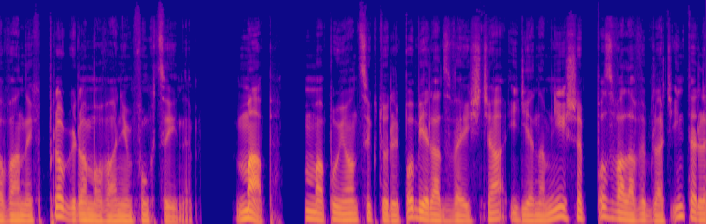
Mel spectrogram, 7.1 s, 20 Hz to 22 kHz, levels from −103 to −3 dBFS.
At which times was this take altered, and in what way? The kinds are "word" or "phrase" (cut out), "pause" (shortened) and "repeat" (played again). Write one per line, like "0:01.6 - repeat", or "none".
0:03.1 - word
0:04.4 - word
0:05.2 - word
0:05.9 - word

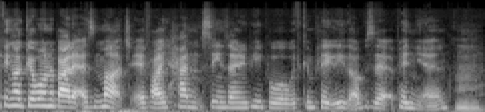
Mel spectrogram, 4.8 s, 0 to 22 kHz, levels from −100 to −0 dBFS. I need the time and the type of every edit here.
none

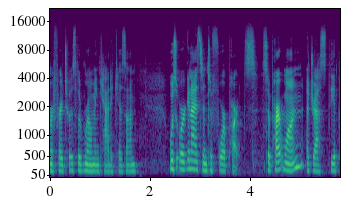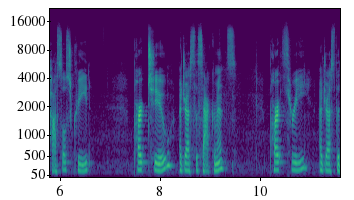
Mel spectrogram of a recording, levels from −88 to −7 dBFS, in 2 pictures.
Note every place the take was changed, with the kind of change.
0:04.1 - pause

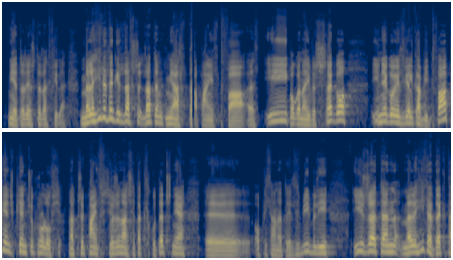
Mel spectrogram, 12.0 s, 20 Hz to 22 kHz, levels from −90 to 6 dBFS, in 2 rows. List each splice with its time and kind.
0:02.2 - word
0:03.4 - word
0:03.8 - word
0:05.0 - word
0:06.1 - word
0:06.7 - word
0:07.1 - word
0:07.4 - word
0:08.6 - word

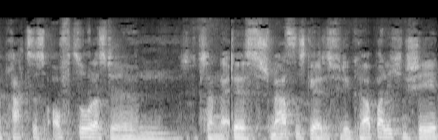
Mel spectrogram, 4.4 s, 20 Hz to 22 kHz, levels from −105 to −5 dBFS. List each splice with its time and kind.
0:01.1 - phrase
0:02.3 - word

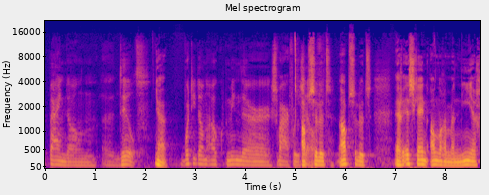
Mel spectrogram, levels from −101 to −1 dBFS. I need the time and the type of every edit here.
none

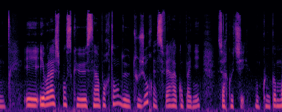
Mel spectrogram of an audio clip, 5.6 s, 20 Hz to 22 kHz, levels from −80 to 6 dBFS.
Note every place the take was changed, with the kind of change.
0:03.1 - word

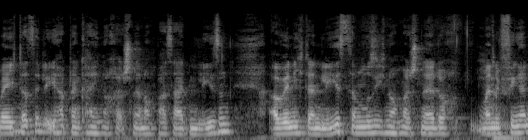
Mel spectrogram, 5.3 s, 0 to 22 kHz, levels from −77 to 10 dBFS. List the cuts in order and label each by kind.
none

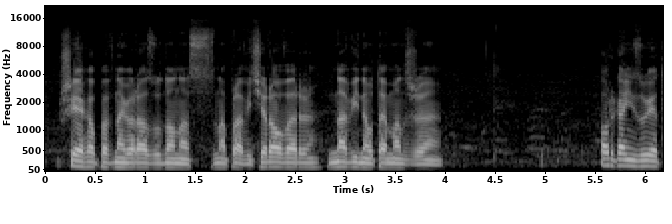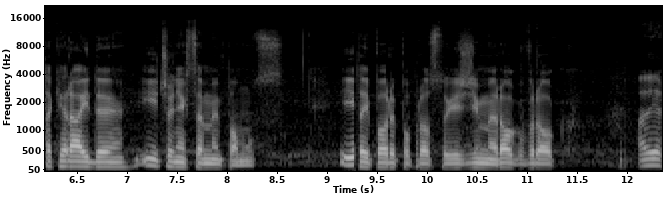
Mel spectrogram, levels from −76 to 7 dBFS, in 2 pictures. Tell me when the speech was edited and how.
0:02.8 - pause
0:09.3 - word

